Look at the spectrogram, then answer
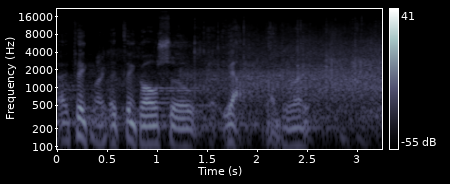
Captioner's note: applause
